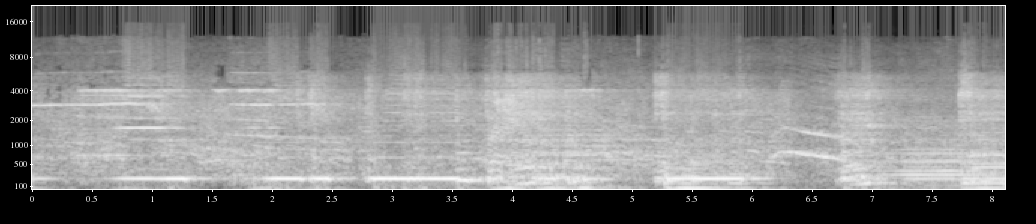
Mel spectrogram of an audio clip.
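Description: Electric guitars and bass played loudly through a club PA between songs: a held low note that cuts in and out, loose higher notes, and a guitar note sliding down in pitch near the end.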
